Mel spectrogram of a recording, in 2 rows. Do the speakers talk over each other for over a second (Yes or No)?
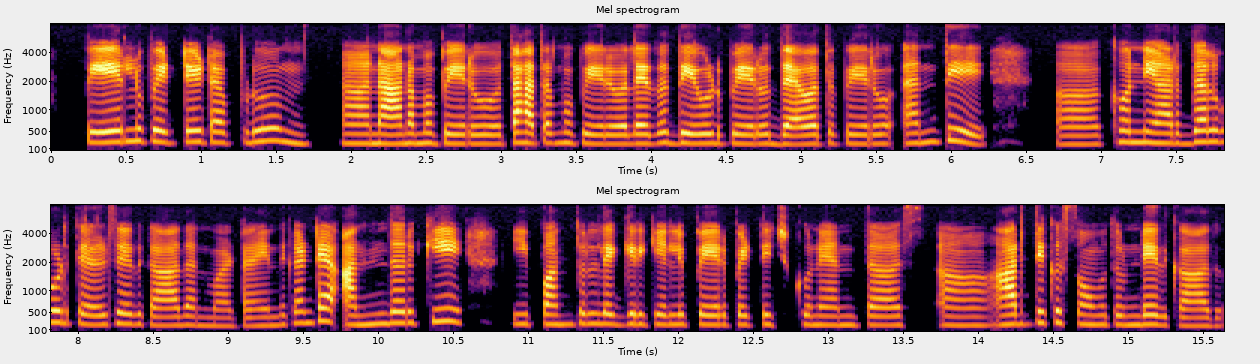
No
